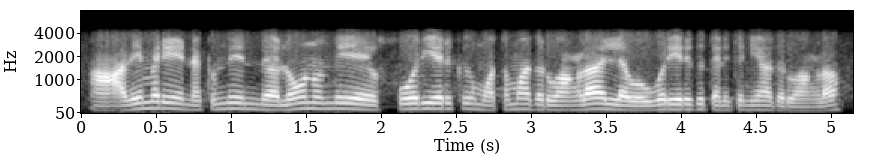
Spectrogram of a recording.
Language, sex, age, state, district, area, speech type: Tamil, male, 18-30, Tamil Nadu, Mayiladuthurai, urban, conversation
